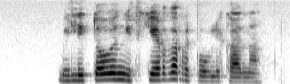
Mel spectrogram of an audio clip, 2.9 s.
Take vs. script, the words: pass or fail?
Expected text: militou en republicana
fail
